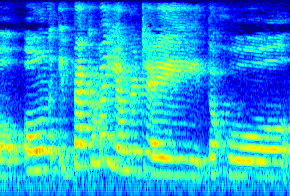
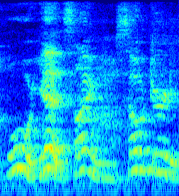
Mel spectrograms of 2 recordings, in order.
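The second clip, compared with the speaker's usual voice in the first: sexy voice; 6 dB quieter, slower than usual. Pretend. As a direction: play it sultry and a bit hammy. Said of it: "I hope that's not your sexy voice".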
